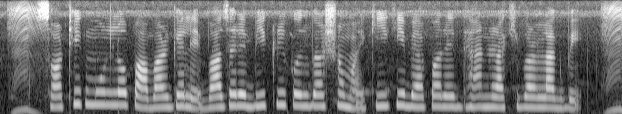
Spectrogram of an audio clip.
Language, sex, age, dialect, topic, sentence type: Bengali, female, 18-24, Rajbangshi, agriculture, question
